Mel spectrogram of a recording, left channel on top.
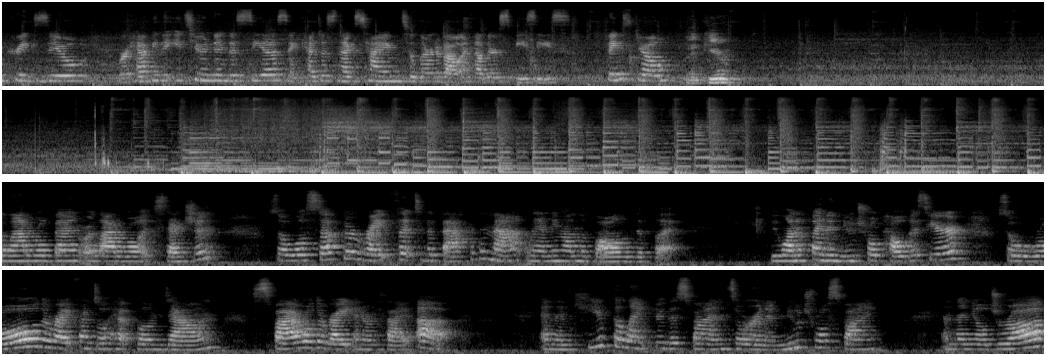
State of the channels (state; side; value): different; both; correlation 0.00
